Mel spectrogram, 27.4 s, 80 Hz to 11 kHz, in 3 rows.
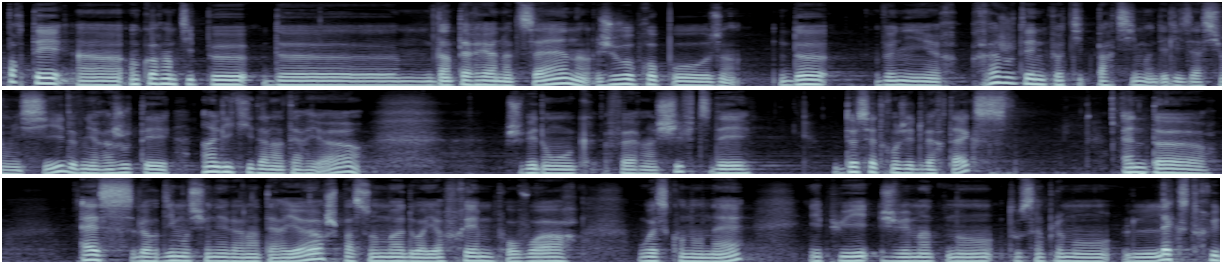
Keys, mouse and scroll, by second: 1.5 KP_1, 3.4 click, 4.3 scroll down 5, 5.7 shift+middle click, 7.2 scroll up 2, 7.9 shift+middle click, 8.8 Tab, 11.4 alt+right click, 15.7 shift+d, 18.0 s, 19.4 click, 19.7 z, 20.2-20.7 scroll up 1, 20.7 scroll down 2, 21.0 scroll down 2, 21.2-21.6 scroll up 3, 26.1 e.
